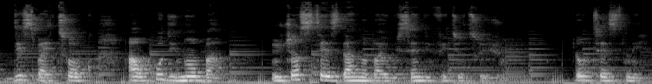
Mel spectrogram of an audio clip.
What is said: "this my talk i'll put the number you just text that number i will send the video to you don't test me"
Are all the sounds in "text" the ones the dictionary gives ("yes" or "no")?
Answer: no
